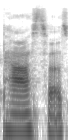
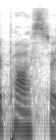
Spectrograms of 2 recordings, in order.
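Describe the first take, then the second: First: "pasta" with short flat A; "pasta" with the A of cat; other pronunciation. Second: "pasta" with open AH; "pasta" with the A of father; contrasted pronunciation. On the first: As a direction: say "pasta" as PASS-tuh. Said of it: "if you say it pasta". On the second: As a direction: say "pasta" as PAH-stuh. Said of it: "but you say pasta again". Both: Shown as a demonstration.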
